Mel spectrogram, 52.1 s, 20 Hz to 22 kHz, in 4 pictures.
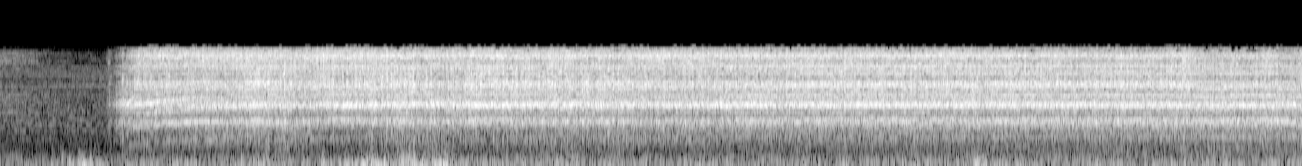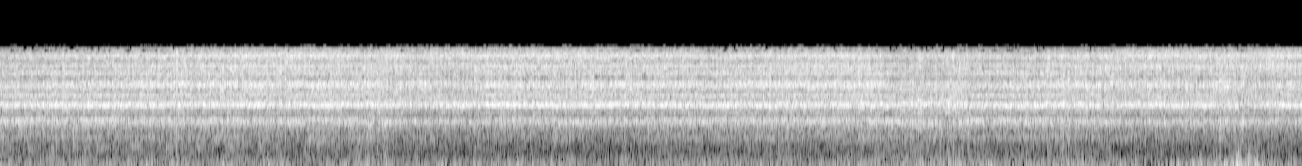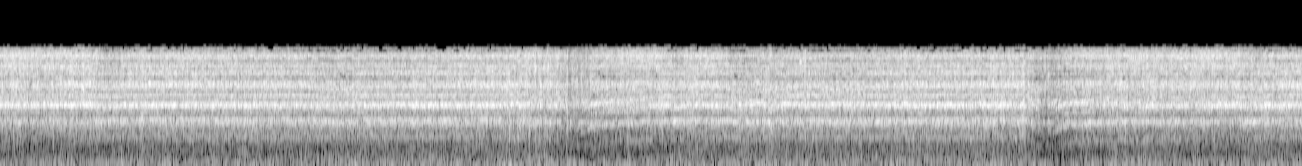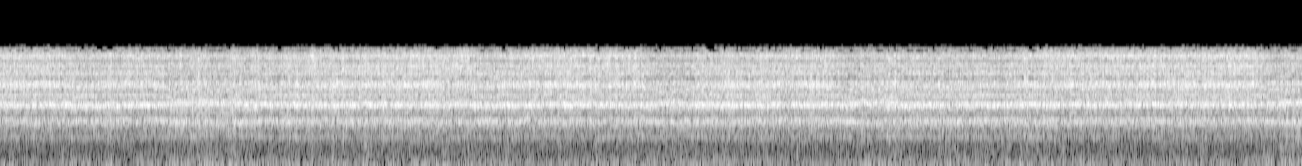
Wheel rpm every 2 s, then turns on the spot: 30, 150, 160, 160, 160, 160, 160, 160, 160, 160, 160, 160, 160, 160, 160, 150, 140, 160, 140, 160, 160, 160, 160, 160, 160, 160.
none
